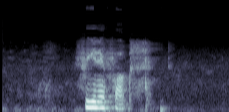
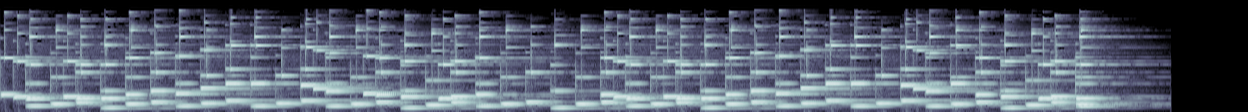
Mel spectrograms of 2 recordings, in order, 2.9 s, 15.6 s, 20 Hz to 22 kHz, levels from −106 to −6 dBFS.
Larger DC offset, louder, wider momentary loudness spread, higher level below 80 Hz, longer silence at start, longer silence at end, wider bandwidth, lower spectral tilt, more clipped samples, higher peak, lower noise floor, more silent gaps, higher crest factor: neither; second, -24 LUFS vs -21 LUFS; first, 23 LU vs 5 LU; first, -64 dBFS vs -72 dBFS; first, 1 s vs 0 s; second, 0.85 s vs 1.55 s; second, 5 kHz vs 15.5 kHz; first, -10.5 dB/octave vs -2 dB/octave; neither; about the same, -8 dBFS vs -6 dBFS; first, -70 dBFS vs -51 dBFS; neither; about the same, 20 dB vs 16 dB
